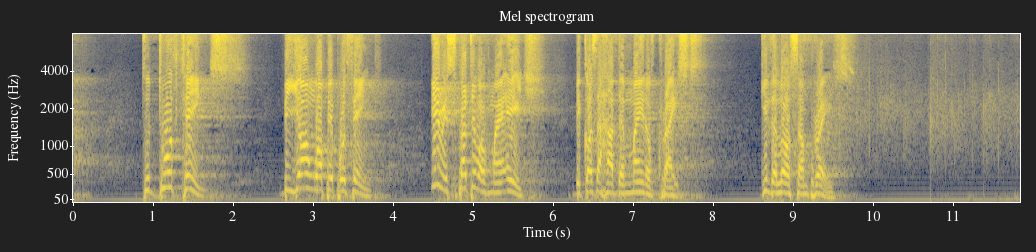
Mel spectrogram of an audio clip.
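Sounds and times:
speech: 0.9 - 2.0, 2.6 - 3.9, 4.5 - 7.9, 8.6 - 9.8
crowd clapping: 9.8 - 11.8.

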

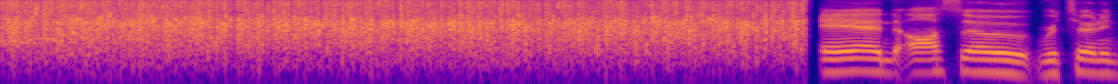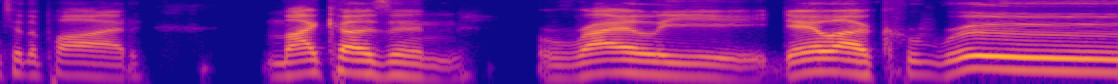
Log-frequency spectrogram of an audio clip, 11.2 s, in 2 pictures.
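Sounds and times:
clapping: 0.0 - 4.1
speech: 4.1 - 11.1.

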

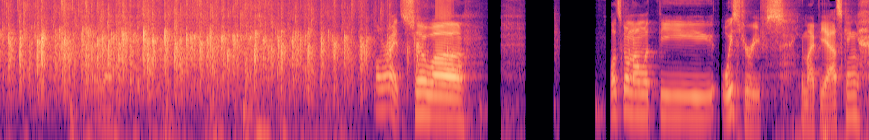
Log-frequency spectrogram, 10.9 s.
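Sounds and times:
audience applauding: 0.0 - 5.8
speech: 4.7 - 6.0, 7.7 - 10.8.

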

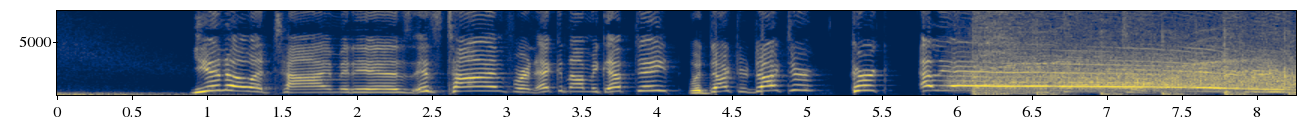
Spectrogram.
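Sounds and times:
speech: 0.9 - 8.2
audience cheering at a live event: 6.1 - 8.2.

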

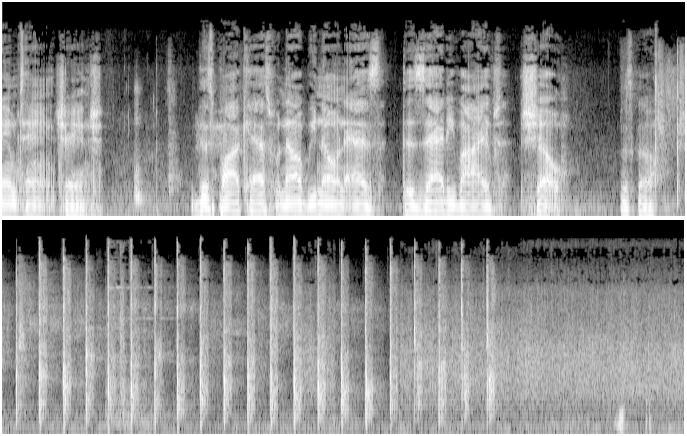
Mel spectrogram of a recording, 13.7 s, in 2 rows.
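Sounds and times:
speech: 0.0 - 1.1, 1.9 - 6.9
steady clapping: 6.5 - 13.6.

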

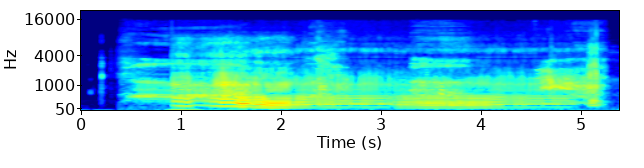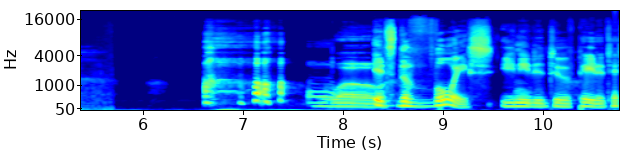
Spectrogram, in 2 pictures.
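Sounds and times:
long drawn-out fart: 0.6 - 5.4
speech: 8.4 - 10.7.

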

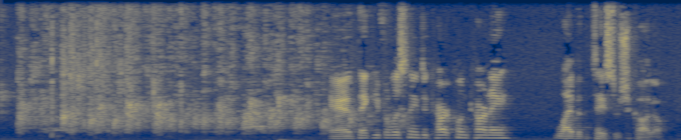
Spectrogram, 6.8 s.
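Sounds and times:
audience applause: 0.0 - 4.2
speech: 3.3 - 6.8.

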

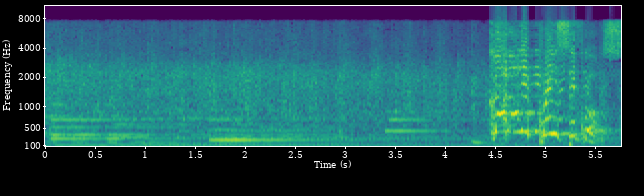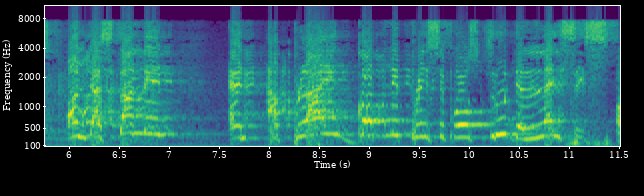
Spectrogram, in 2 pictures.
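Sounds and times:
audience clapping: 0.0 - 7.0
sustained keyboard chords: 0.0 - 7.6
speech: 1.7 - 2.0, 5.0 - 7.1, 7.7 - 11.4.

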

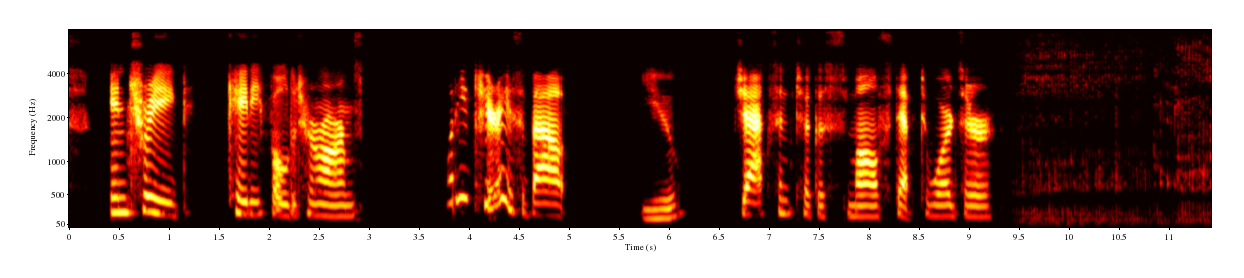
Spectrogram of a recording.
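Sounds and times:
speech: 0.4 - 3.0, 3.8 - 5.0, 5.7 - 9.7
low animal growl: 9.4 - 11.4.

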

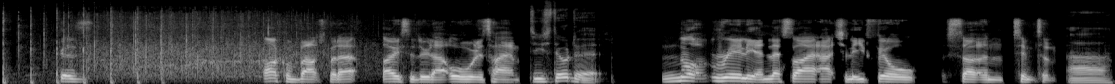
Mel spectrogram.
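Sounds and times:
hand clapping: 0.0 - 4.1
speech: 0.6 - 1.0, 2.6 - 11.1.

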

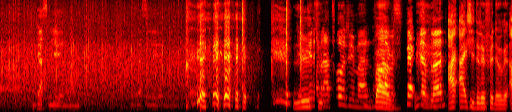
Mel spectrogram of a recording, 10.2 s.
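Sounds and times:
sharp loud clap: 0.0 - 6.4
round of applause: 0.0 - 6.5, 7.5 - 8.8
speech: 0.6 - 1.8, 2.8 - 10.2
laughter: 0.7 - 1.6, 2.7 - 10.2.

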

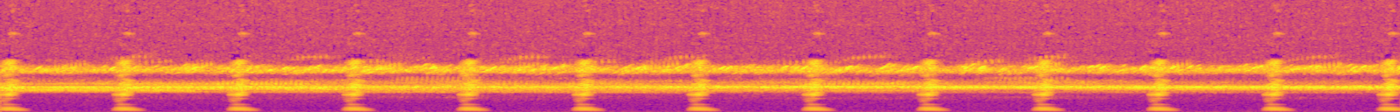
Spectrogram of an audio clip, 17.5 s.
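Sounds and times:
bullfrog croaking: 0.0 - 17.4
crickets droning: 0.0 - 17.4.

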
